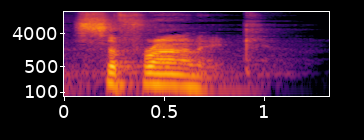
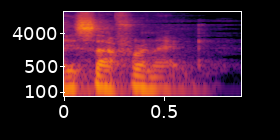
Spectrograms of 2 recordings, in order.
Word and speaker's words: Safranek: How do you say his name? Because nobody said his name right. – Yeah. – Safranek, right? – Safranek. – Somebody did say Safranek.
